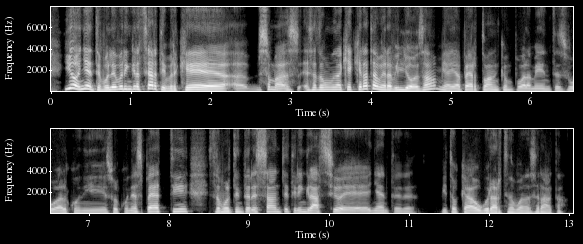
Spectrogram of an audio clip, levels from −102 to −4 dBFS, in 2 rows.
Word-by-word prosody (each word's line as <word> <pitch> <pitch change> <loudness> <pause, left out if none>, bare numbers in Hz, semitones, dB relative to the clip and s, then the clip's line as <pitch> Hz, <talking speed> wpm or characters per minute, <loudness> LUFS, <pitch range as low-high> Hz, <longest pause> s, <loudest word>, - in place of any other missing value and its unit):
Io, 315 +4 +6
niente, 255 -8 +4
volevo 210 +7 +5
ringraziarti 245 -1 +3
perché, 175 0 +6
uhm, 155 +1 -8
somma, 170 -2 -1
è - - -5
s 155 - -8
è - - -9
stata 200 +3 -1
una 210 +1 0
chiacchierata 230 +7 +2
meravigliosa, 185 - +2
mi 210 -10 -6
hai 155 -1 -2
aperto 170 +2 -1
anche 170 0 -3
un 170 - -6
po' 155 +1 -4
la 145 - -2
mente 150 0 -9
su 145 +1 -8
alcuni 140 -1 -7
su 130 - -14
alcuni 150 +2 -11
aspetti. 190 +5 -2
È 215 - -7 0.2
stato 170 -1 -6
molto 175 0 -2
interessante, 180 +2 -5
ti 165 - -12
ringrazio 170 +1 -2
e 135 -2 -5
niente 135 -5 -10
de 115 -2 -14 0.3
mi 130 - -14
tocca 145 +1 -5
augurarti 140 +1 -1
una 135 - -4
buona 135 0 -6
serata. 130 -2 -8
165 Hz, 195 wpm, -20 LUFS, 145-195 Hz, 0.3 s, Io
